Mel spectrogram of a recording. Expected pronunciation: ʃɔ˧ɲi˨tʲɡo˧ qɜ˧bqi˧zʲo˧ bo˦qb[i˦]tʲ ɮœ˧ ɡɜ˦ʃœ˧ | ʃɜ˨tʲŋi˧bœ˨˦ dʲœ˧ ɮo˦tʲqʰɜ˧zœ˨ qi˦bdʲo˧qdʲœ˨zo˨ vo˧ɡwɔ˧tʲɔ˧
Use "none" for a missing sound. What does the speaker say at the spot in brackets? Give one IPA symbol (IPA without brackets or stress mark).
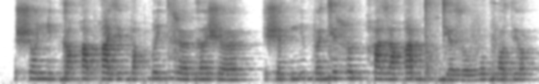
i˦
